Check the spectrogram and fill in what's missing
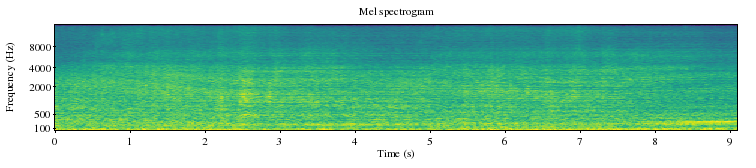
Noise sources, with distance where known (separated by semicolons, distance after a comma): engine of unclear size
